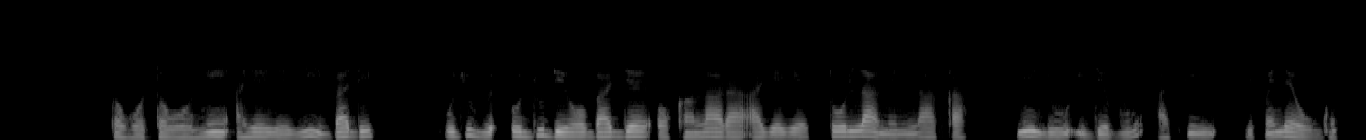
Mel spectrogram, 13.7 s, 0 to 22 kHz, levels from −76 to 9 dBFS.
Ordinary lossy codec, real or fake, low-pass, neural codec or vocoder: MP3, 24 kbps; real; 3.6 kHz; none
